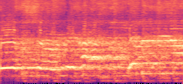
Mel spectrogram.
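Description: A woman sings a pop song into a handheld microphone over a loud backing track played through a PA system. She holds one long note, then steps up in pitch about one and a half seconds in.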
